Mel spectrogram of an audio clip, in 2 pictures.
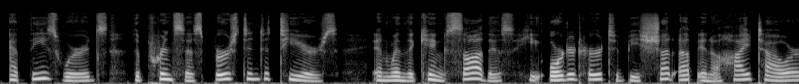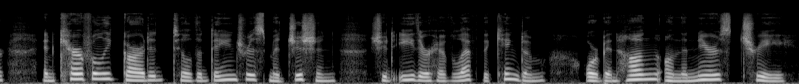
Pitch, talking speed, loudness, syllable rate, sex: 195 Hz, 170 wpm, -19 LUFS, 4.5 syllables/s, female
